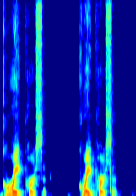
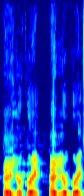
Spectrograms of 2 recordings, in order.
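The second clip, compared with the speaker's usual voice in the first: higher, louder mock praise; mocking flatterer; 5 semitones higher, 7 dB louder than usual. Podcast host mimicking people who trade empty praise, mocking. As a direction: parody empty back-patting. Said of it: "where people just say".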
